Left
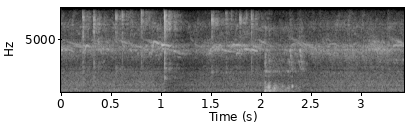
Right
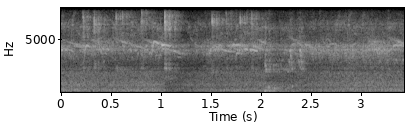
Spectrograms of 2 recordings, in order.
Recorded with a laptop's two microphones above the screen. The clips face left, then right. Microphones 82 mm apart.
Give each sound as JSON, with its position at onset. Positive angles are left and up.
{"t": 0.2, "sound": "typing on a keyboard", "side_deg": 75, "distance_m": 3.0}
{"t": 2.0, "sound": "a gunshot", "side_deg": 55, "distance_m": 0.9}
